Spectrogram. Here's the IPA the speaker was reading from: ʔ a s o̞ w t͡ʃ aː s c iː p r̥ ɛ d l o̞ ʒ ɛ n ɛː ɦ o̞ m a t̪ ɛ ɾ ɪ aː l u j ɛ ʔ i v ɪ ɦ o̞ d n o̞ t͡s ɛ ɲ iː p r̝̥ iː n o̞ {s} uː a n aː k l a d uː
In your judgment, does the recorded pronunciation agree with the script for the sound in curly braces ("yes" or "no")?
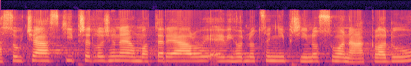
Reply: yes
